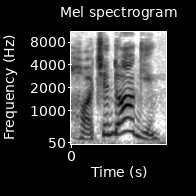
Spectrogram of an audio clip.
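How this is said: It is said with a Brazilian Portuguese pronunciation.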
